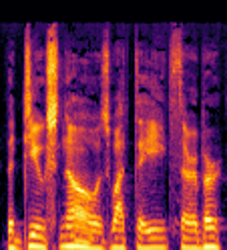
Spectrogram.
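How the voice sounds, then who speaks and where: A man's voice: lowish voice, flat delivery, a little slow, vocal fry, fairly bright tone, no room sound, studio quality. Man playing sinister, grinning, sardonic painter. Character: sinister grinning male painter, flippant and morbid.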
